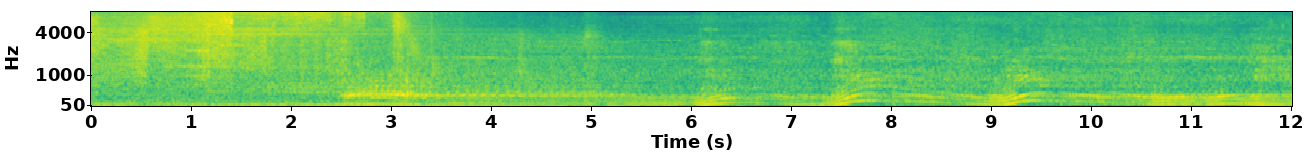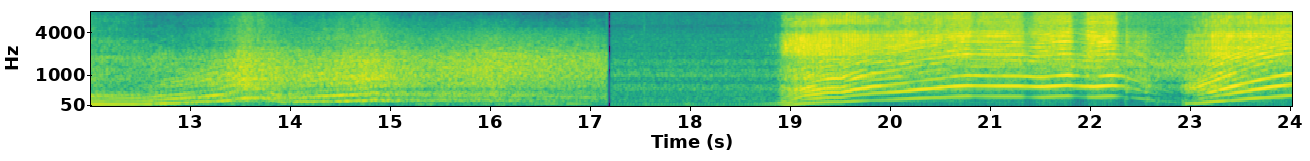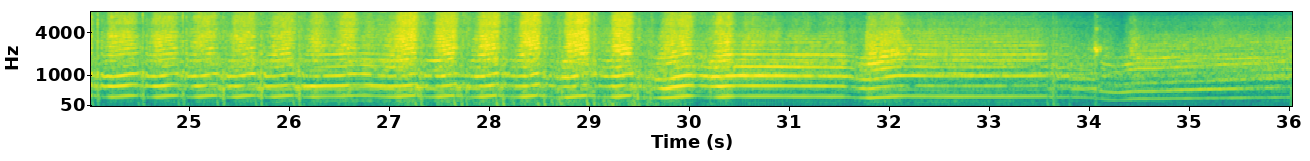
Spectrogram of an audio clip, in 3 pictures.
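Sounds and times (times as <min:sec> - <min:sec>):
car engine revving hard: 0:05.8 - 0:15.1, 0:18.8 - 0:36.0.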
